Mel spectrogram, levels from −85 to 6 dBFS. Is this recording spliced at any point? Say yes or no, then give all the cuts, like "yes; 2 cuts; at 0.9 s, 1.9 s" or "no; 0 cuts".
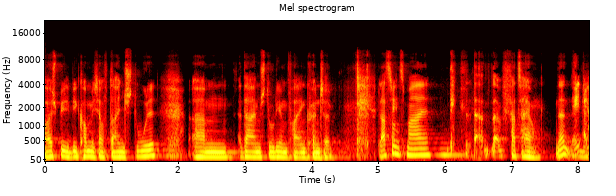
no; 0 cuts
